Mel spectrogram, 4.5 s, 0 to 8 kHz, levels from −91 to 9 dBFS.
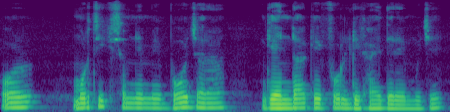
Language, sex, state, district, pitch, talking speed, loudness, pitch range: Hindi, male, Arunachal Pradesh, Papum Pare, 125 Hz, 185 wpm, -17 LUFS, 115-130 Hz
